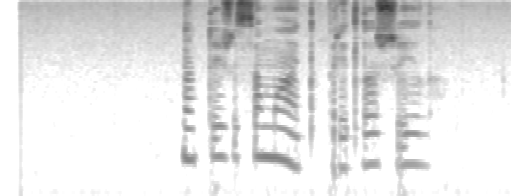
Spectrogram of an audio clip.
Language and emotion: Russian, sad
